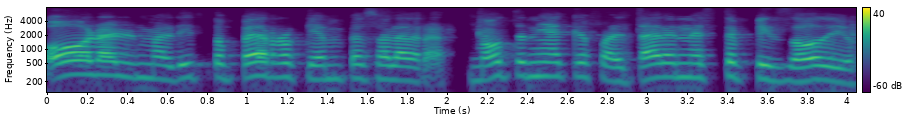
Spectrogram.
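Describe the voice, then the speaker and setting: Against a quiet background, a woman speaks fairly quickly in a high pitch with fairly even intonation and a dry, close sound with no echo. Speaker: podcast co-host. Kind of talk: casual chat.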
